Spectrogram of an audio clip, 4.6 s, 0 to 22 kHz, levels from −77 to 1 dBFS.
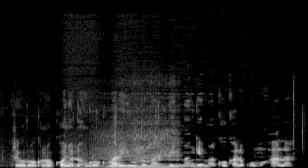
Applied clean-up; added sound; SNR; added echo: classical method Wiener filter.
